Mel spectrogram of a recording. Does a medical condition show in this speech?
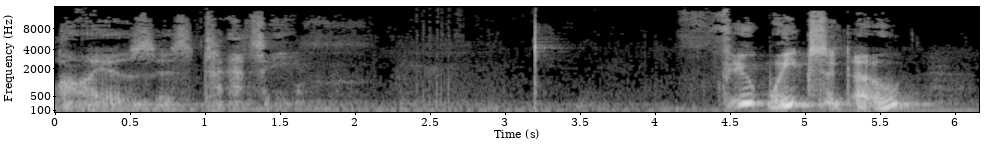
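Yes: spasmodic dysphonia; about 40 years since onset, voice therapist recommended by audiologist Joanne Tyson, teaching style changed.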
